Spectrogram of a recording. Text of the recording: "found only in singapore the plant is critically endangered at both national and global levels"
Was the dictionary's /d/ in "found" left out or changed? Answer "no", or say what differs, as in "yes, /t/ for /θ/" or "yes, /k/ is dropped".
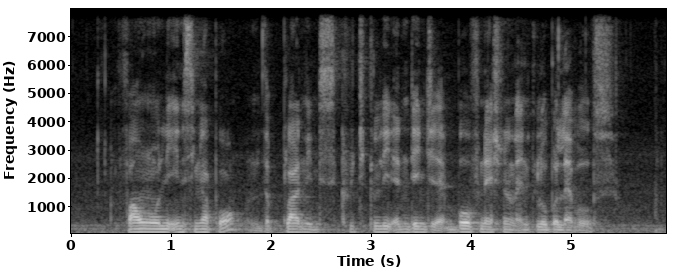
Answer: yes, /d/ is dropped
